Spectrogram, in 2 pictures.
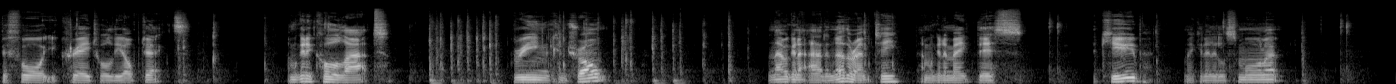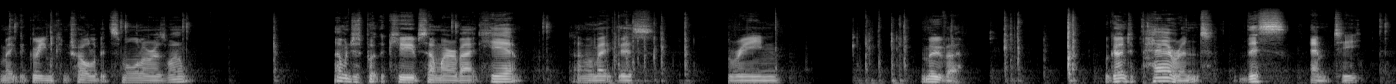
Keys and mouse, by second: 0.5 middle click, 0.7 KP_Decimal, 1.8 KP_7, 1.9 g, 3.2 click, 4.8 e, 8.6 shift+a, 11.5 s, 12.9 g, 14.4 s, 15.0 click, 16.6 g, 19.5-20.5 drag, 20.5 e, 25.3-26.5 drag, 27.7-27.9 drag.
